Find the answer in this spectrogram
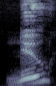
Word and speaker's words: knew: All right, we're going to have words now that have a silent K in them before an N. You don't hear that K. Knee, knelt, knit, knife, knew.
